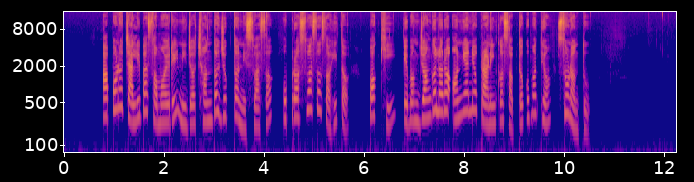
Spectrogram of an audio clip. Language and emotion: Odia, neutral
